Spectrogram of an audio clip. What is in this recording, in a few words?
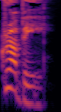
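"grubby", British English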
